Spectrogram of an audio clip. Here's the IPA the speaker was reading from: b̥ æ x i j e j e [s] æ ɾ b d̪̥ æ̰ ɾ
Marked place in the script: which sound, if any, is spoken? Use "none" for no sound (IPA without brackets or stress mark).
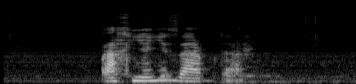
z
